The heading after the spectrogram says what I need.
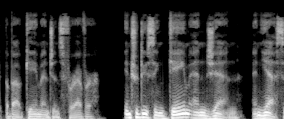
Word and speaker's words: GameNGen: game engines forever introducing game Eng gen and yes it's pronounced like game engine because well it is one but this isn't just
